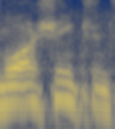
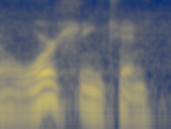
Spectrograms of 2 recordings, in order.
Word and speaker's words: Washington: Well, what's funny is people in uh in Washington state they pronounce some people pronounce it with an R Washington.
